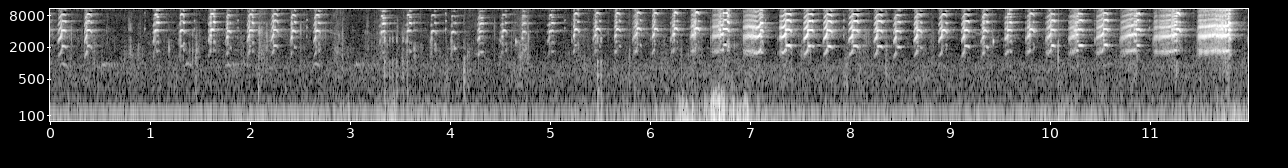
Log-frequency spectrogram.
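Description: A bird flying overhead gives a rapid, steady series of sharp, ringing alarm calls, several a second, louder in the second half. These are the calls of a bird defending its ground, about to swoop at the people below.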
